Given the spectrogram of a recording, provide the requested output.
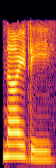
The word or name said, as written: nightie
